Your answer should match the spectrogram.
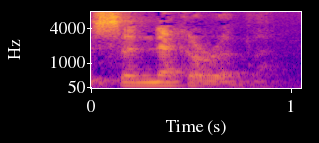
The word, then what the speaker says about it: Sennacherib: One is Sargon, S-A-R-G-O-N. And after Sargon, then we have King Sennacherib. And that is spelled S-E-N-N-A, Senna, and then Kerib, C-H-E-R-I-B, Sennacherib. Okay.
